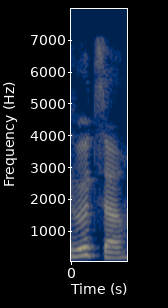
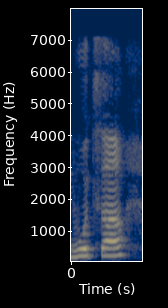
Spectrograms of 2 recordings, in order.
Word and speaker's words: Würze: And then the sound, it sounds like the U in hurt, but yeah, it's a little tricky too. So you'd say Würze. You wouldn't say Wurze, but you'd say Würze or I don't know.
